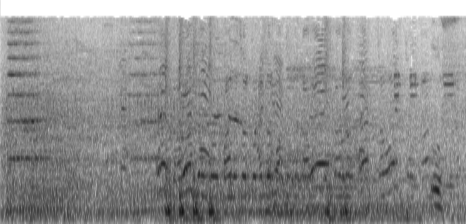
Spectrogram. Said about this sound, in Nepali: हो भने यो सहरमा मान्छे र गाडीको भिड चाहिँ असाध्यै छ। लो अब चाहिँ गाडीको भिड कम भयो जस्तो छ, छिटो बाटो काटिहालौँ।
